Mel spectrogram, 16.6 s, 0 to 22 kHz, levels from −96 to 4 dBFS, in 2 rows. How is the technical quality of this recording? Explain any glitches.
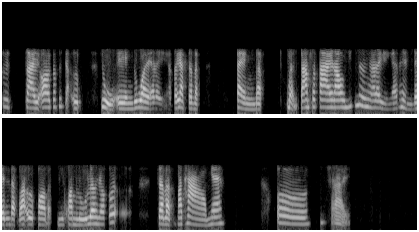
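Technical quality is poor: the whole recording has been through the G.723.1 codec, and it shows from start to finish. The speech is squeezed into a narrow telephone band of roughly 250 Hz to 3.5 kHz, with nothing at all above 3.6 kHz, so it sounds muffled and thin at the bottom. The codec chops audio into 30 ms frames and rebuilds the voice from a slowly updated model at a very low bitrate, something like 6 kbit/s by the sound of it. That leaves the speech hoarse and the consonants smeared together.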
